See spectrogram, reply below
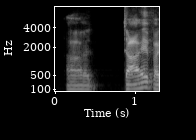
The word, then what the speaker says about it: Dive: And then Mega Man is apparently returning, but it's only for Steam, iOS, and Android with Mega Man X Dive, I guess, D-I-V-E. I don't know if it's separated. It's supposed to be separate or just pronounced no, dive. It's dive.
